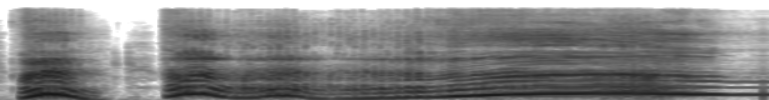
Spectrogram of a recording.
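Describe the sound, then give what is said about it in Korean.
A voice on a radio show mimics a grass cutter running as a sound effect, sputtering in two quick bursts before settling into a steady, rising drone that holds for a few seconds, loud. “예초기 작동 소리까지 각종 효과음 소리 내느라 연휴에도 고생이 많으시더라고요.”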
